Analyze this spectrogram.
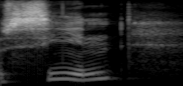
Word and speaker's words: س: Okay, so sin is the same pronunciation as a S in English, right? Same pronunciation, same sound as well.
